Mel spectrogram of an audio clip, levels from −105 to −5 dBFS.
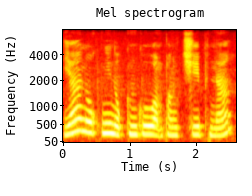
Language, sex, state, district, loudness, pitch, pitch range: Garo, female, Meghalaya, South Garo Hills, -13 LUFS, 235 Hz, 215-265 Hz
